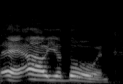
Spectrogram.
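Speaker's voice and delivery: very high, loud, fake put-on Italian accent. Host doing the show intro his co-host suggested, in a fake italian accent. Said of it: "turning into more of an Italian".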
